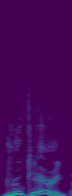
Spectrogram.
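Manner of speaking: high, loud exclamation of the name; hammed-up name shout; excited fan cry. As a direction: call it out like a thrilled fan. Mock fan outburst.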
